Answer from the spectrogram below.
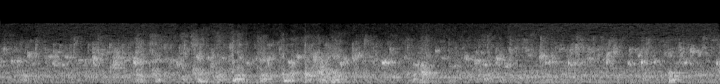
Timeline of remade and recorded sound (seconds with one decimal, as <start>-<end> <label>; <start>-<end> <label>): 0.0-1.4 recorded; 1.4-3.6 remade; 3.6-7.2 recorded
